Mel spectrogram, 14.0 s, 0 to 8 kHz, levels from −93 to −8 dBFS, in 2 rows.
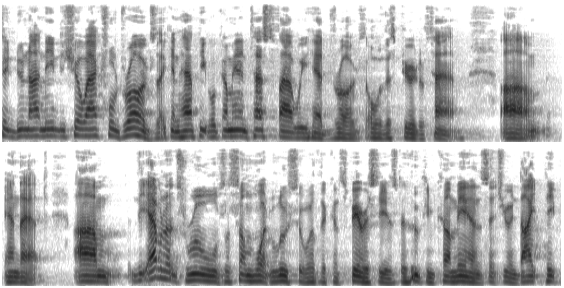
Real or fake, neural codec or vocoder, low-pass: fake; codec, 16 kHz, 16 kbps, FreqCodec, larger model; 7.2 kHz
